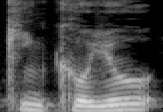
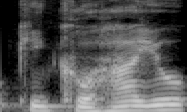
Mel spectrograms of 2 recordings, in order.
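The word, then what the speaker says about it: Kinko Hyo: Ici, juste pour vous montrer comment on prononce l'Ishimoku. Ishimoku Kinkoyo et non Kinkohayo comme ils le prononcent les Américains.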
